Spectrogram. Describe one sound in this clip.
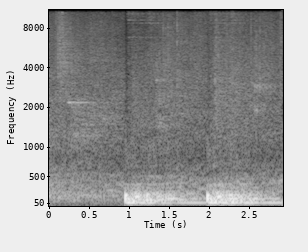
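A flute band suddenly starts playing together.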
